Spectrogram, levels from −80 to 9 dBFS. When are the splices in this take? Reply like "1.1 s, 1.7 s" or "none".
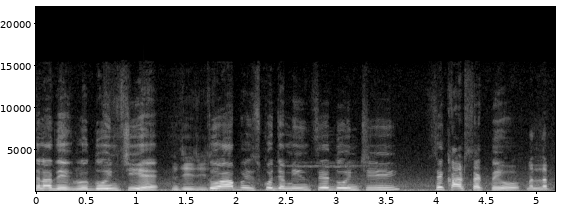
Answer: none

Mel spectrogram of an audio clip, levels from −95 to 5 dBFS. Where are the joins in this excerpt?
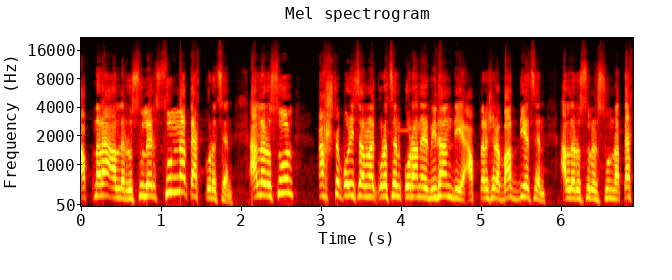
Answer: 3.1 s

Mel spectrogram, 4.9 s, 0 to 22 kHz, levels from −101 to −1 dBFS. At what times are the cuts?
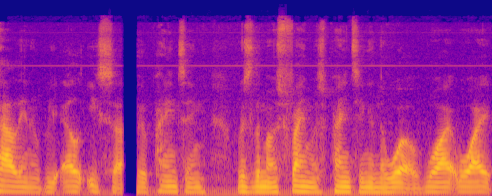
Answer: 1.3 s

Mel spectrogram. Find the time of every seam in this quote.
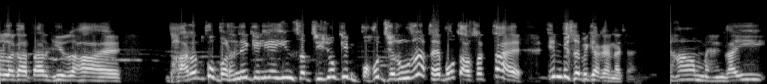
6.8 s

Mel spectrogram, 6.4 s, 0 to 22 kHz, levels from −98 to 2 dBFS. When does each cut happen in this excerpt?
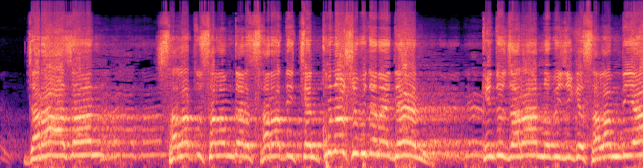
none

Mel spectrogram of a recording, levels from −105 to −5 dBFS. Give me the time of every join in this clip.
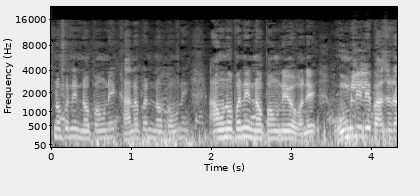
none

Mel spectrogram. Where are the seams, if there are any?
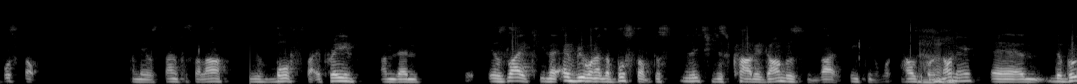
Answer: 2.6 s, 9.8 s

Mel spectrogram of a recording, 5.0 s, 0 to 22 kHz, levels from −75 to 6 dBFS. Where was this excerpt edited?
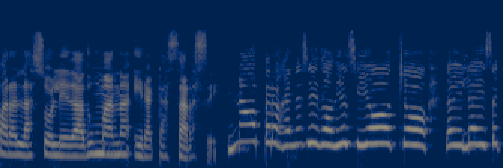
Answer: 2.2 s

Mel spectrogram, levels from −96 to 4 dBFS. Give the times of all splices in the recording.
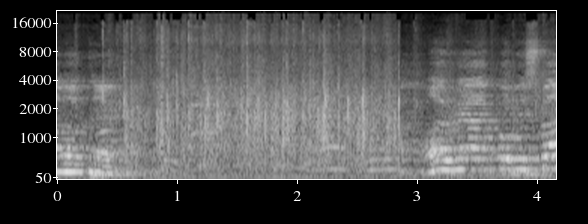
2.9 s

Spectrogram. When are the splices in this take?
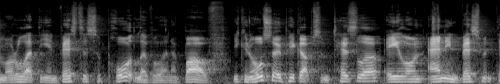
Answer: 2.3 s, 3.8 s

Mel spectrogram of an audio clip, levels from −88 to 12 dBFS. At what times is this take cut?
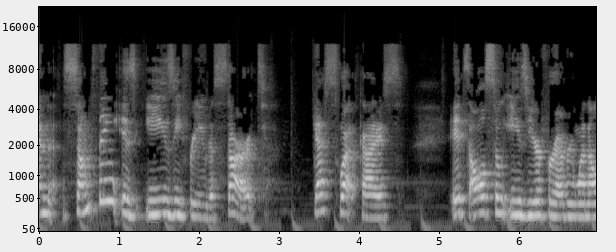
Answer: none

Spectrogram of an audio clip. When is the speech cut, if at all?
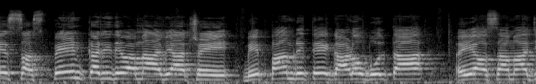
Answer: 2.4 s

